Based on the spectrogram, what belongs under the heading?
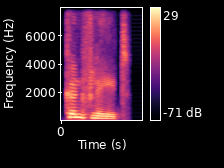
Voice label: "conflate", Indian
